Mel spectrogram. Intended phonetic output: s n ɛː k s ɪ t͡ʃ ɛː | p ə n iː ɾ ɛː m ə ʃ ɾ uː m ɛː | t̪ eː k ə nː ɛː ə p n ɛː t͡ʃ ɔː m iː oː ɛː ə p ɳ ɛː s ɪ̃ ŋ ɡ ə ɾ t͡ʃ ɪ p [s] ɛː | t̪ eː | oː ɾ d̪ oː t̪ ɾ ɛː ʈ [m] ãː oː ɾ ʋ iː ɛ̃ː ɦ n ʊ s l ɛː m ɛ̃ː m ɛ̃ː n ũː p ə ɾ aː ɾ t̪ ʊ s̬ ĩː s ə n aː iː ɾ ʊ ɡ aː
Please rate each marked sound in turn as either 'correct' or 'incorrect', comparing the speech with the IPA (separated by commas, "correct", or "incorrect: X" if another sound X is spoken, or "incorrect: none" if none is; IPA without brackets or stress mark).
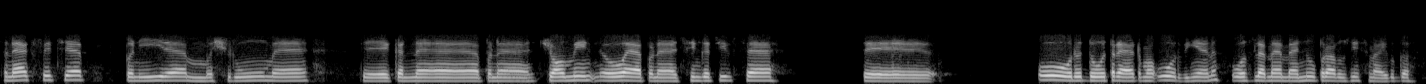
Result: correct, correct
